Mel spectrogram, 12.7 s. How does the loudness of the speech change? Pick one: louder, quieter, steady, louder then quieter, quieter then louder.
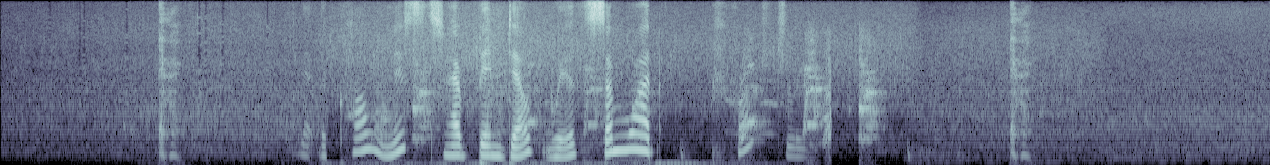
louder then quieter.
